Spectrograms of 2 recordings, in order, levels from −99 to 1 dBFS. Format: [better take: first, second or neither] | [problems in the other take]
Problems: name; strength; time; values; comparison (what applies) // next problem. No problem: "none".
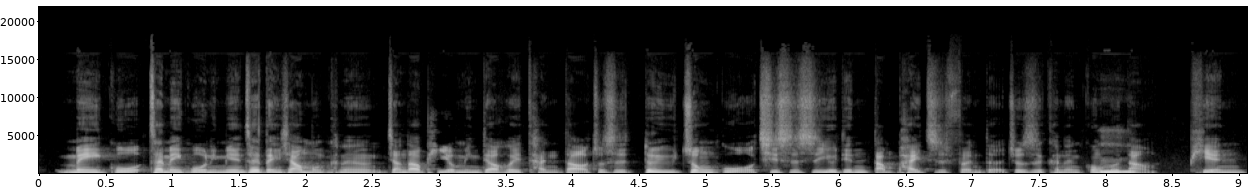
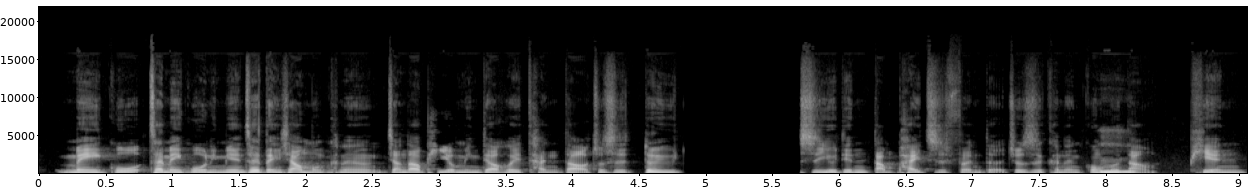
first | audio cutting out; at 5 s for 1 s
